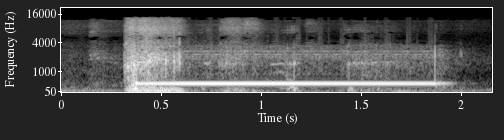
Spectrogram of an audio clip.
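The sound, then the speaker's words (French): A telephone tone sounds while a call to Canada is being placed: one steady, mid-pitched electronic tone held for about a second and a half after a brief burst at its onset. “Et après, vous appelez le Canada.”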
